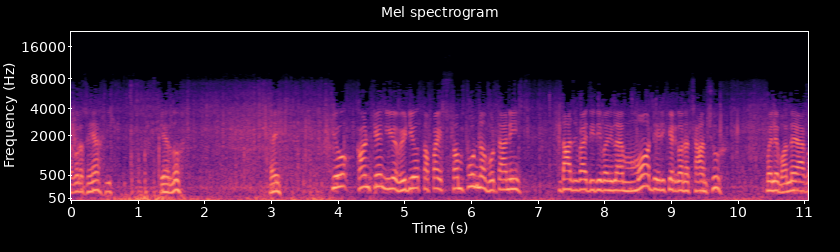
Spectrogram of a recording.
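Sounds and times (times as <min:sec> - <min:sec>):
man talking: 0:00.0 - 0:00.7, 0:01.3 - 0:01.7, 0:03.0 - 0:03.2, 0:03.9 - 0:09.8, 0:10.4 - 0:11.0
bike tyres rolling on dirt: 0:00.0 - 0:11.0
wind on microphone: 0:00.4 - 0:01.9.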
